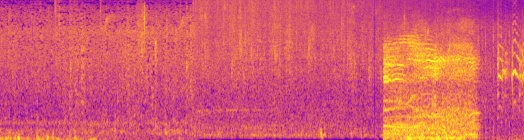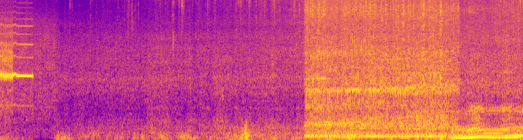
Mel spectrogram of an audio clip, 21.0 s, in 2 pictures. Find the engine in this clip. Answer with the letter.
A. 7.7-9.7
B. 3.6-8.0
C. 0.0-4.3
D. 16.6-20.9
D.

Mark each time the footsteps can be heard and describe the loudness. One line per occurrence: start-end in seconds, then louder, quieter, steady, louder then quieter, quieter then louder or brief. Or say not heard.
not heard.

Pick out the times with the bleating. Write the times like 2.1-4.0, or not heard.
7.7-9.7.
